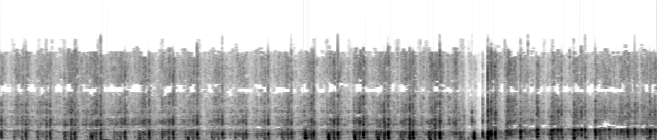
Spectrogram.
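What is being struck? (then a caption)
Small cardboard box. Fingernails and fingertips tap and scratch quickly on a small, hollow, rectangular white and blue printed Sanex cardboard toiletry box held in the hands. The result is a rapid, uneven stream of dry, clicky taps centred in the midrange, layered with bright scratchy rustling and a steady high hiss, with each tap dying away almost instantly.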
